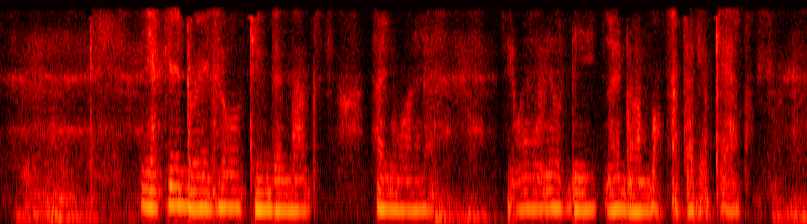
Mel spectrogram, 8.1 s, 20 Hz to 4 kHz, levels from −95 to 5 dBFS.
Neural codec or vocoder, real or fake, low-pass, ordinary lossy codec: codec, 16 kHz, 1.1 kbps, Voila-Tokenizer; fake; 3.6 kHz; MP3, 24 kbps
